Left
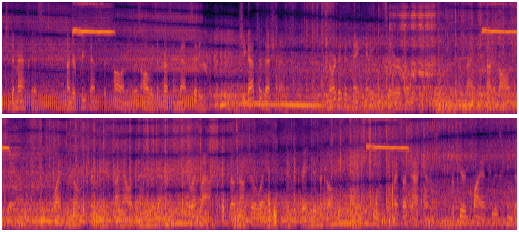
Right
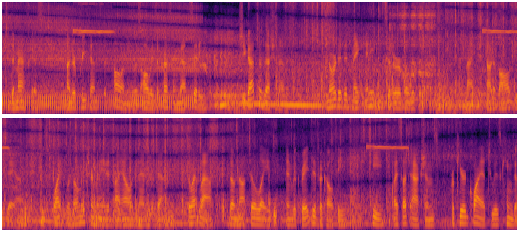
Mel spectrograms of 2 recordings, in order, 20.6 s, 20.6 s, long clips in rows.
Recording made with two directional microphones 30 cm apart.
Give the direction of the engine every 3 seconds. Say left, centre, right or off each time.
right, right, centre, left, left, left, left.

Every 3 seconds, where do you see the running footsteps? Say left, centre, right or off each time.
off, right, right, right, centre, left, left.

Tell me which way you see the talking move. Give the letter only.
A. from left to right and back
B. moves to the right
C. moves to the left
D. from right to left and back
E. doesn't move
E.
